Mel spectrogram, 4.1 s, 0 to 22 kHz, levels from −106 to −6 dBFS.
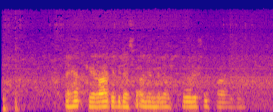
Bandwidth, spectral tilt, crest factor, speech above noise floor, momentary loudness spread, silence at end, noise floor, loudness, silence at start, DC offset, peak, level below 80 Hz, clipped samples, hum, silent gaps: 16 kHz; -7.5 dB/octave; 22 dB; 21 dB; 22 LU; 0 s; -46 dBFS; -25 LUFS; 0.05 s; under 0.1%; -4 dBFS; -54 dBFS; under 0.1%; none; none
